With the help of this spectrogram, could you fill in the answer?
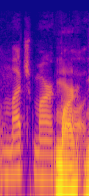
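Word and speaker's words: Much Marcle: He was born on September 29th, 1941 at Bickerton Cottage, Much Marcel, Herefordshire. I probably pronounced that wrong. – I think it's Markle. Much Markle. – Much Markle. Okay.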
